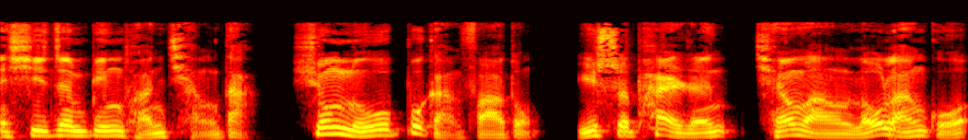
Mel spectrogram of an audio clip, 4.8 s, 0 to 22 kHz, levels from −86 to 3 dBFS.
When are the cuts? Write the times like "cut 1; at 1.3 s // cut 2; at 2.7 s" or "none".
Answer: cut 1; at 1.3 s // cut 2; at 2.8 s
